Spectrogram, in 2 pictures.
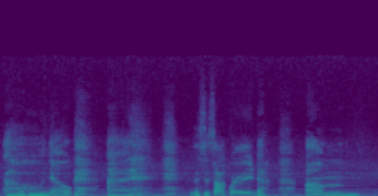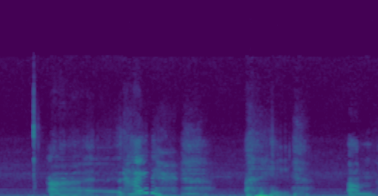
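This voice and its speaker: A woman's voice: mid-range voice, creaky, background noise, full character voice. A woman voicing a timid, awkward female shade in an ASMR roleplay, stammering and rambling nervously into a close microphone. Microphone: close binaural microphone.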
